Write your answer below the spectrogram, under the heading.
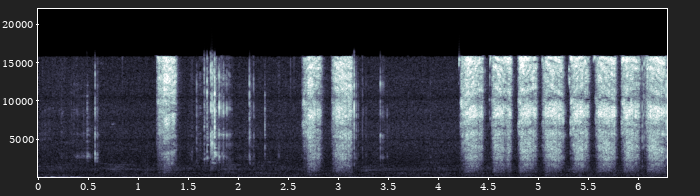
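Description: Tamiya aerosol spray paint can hissing in short bursts as it lays a coat of gunmetal paint on a plastic model. There are a few separate puffs, then from about four seconds in a quick run of about four short bursts a second.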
